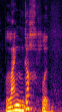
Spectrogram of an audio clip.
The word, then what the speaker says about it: Llangollen: Oh, that sign says Llangollen. Llangollen, which is the pronunciation of the place that you can see now on your screen.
